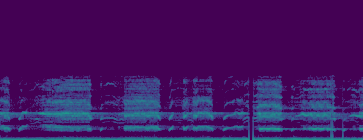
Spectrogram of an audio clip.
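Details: Peregrine falcon chick with its mother at a nest monitored by a camera in Orange, Australia: continuous harsh, harmonic wailing calls with short bent notes, over steady low wind rumble.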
